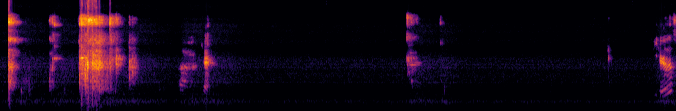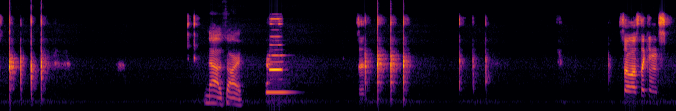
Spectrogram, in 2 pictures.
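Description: A man speaks calmly in short bursts, close to a computer microphone.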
